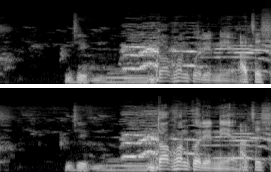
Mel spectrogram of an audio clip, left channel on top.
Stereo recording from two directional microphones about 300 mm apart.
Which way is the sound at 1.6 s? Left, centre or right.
Right.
